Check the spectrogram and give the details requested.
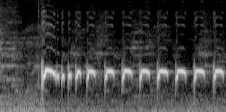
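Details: Zebra dove lure song meant to get other doves singing: an opening note followed by about ten evenly spaced, short, mellow coos at a steady rhythm.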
